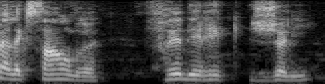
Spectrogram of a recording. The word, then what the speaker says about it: Alexandre Frédéric Joly: So I'm Alexandre Frédéric Joly, well pronounced in French.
